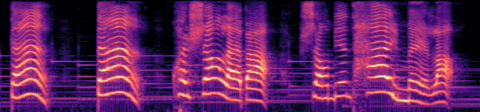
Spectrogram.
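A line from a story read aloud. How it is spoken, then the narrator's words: Shouting. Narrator (Chinese): 本大声喊道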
